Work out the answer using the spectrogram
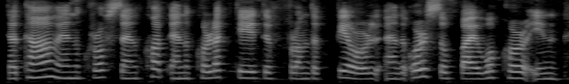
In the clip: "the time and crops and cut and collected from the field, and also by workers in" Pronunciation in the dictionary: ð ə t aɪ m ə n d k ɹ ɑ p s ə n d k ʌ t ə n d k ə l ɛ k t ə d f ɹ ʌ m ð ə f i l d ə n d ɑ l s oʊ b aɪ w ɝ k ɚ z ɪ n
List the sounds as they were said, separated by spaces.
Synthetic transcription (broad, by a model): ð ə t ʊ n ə n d k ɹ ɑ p s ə n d k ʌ t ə n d k ə l ɛ k t ə d f ɹ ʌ m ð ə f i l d ə n d ɑ l s oʊ b aɪ w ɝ k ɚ ɪ n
